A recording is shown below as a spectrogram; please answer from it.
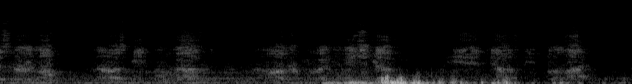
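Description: A gust of wind buffeting the microphone as a low rumble, starting about three seconds in, loudest about a second later, and dying away after about two seconds.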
